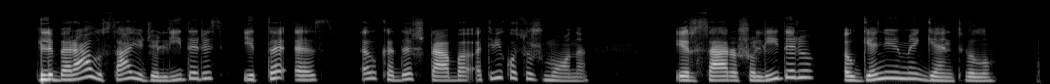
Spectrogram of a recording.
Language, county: Lithuanian, Kaunas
